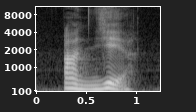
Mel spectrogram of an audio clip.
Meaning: 1. to indicate; to point out 2. to turn in (someone); to point someone out for the police, as being guilty of a crime
- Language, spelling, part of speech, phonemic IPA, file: Swedish, ange, verb, /ˈanˌjeː/, Sv-ange.ogg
